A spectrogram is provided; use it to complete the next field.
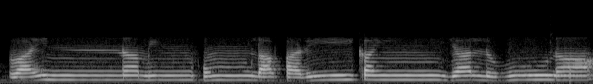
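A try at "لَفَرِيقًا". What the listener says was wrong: लफरीक़न क़ाफ को मोटा करें। लफरीक़न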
